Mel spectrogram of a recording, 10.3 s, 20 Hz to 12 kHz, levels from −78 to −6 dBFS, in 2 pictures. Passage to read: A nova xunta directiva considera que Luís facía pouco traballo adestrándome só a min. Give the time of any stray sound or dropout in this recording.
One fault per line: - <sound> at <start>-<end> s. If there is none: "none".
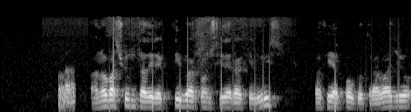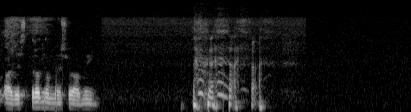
- laugh at 0.7-0.9 s
- laugh at 7.4-8.9 s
